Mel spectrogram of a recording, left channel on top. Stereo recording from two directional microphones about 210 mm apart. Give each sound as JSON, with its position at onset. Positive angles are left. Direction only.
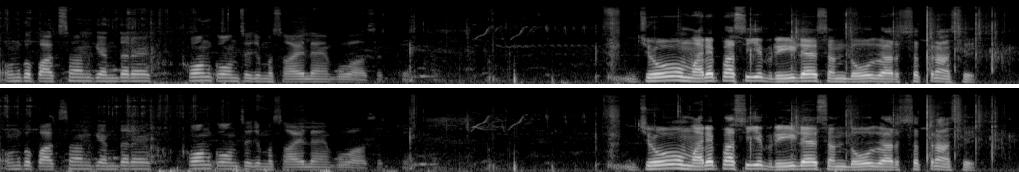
{"t": 0.0, "sound": "speech", "side_deg": 40}
{"t": 5.1, "sound": "a sound", "side_deg": -5}
{"t": 6.4, "sound": "speech", "side_deg": 0}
